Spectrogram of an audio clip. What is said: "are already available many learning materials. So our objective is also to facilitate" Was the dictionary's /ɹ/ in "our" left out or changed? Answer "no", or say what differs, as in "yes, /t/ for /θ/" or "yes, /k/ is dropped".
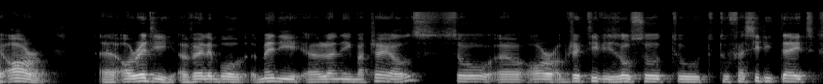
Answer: no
